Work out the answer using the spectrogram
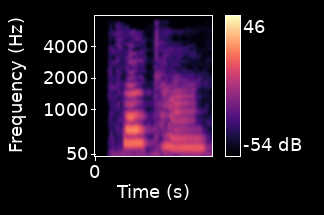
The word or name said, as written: flottant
